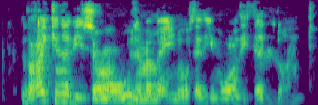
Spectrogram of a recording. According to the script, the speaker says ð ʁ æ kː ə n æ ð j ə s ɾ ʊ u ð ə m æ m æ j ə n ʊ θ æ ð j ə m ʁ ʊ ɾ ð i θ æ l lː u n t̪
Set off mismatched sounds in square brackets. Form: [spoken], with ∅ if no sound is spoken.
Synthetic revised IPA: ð ʁ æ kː ə n æ ð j ə s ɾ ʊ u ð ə m æ m æ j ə n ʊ θ æ ð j ə m ʁ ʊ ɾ ð i θ æ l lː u n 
